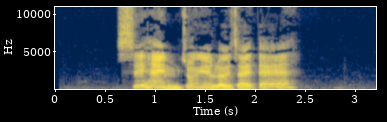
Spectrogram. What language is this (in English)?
Cantonese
